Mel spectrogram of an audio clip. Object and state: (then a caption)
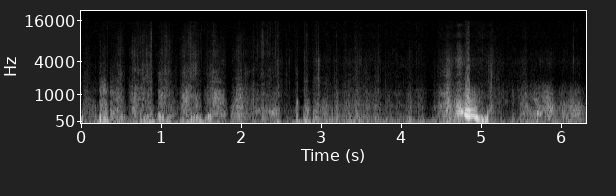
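Silicone ear microphone rubbed with a swab. A black cotton swab held in the fingertips rubs and scratches inside the ear canal of a life-size white silicone ear microphone made of solid, soft, rubbery material. The result is a close, muffled series of low scratchy scrapes and rubbing swishes, with little high end, that swells into a louder, fuller rub near the end before settling back.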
